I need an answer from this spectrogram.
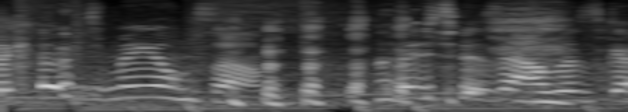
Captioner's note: laughing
